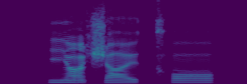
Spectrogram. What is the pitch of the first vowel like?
falling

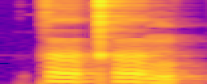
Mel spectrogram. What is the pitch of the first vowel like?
falling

